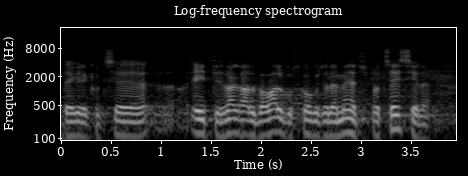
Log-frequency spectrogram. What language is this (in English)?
Estonian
